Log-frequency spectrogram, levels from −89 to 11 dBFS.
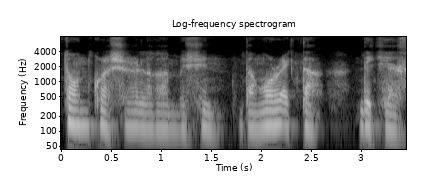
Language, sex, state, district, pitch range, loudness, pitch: Nagamese, male, Nagaland, Kohima, 115-135 Hz, -22 LUFS, 125 Hz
